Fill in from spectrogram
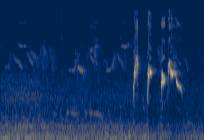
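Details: Fluffed, moulting red-whiskered bulbul with a drooping crest showing its song phrasing in the morning; after soft distant twitters comes a single bright phrase of four rapid, rolling whistled notes.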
